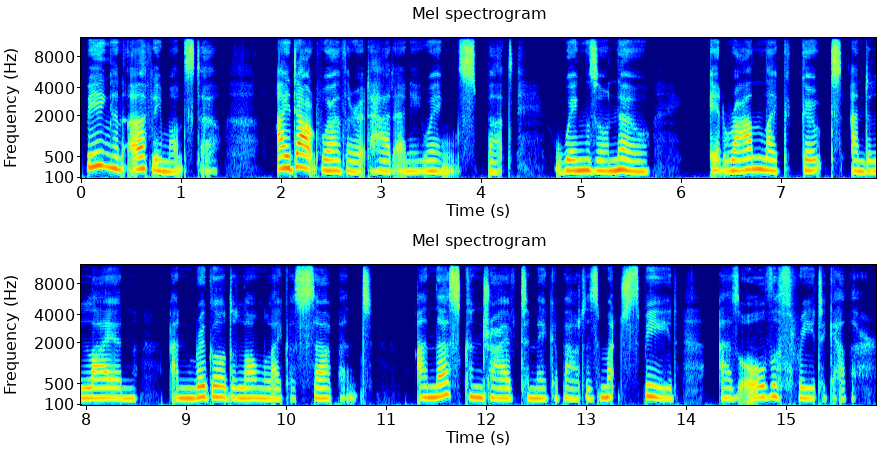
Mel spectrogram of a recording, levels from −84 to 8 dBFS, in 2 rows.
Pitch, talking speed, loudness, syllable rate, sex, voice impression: 210 Hz, 160 wpm, -22 LUFS, 4.4 syllables/s, female, feminine, young, relaxed, weak, bright, soft, raspy, calm, slightly friendly, kind, modest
